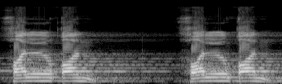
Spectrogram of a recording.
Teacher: خا حروف مستعلیہ میں سے ہے پر پڑھیں گے، قاف بھی حروف مستعلیہ میں سے ہے پر پڑھیں گے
